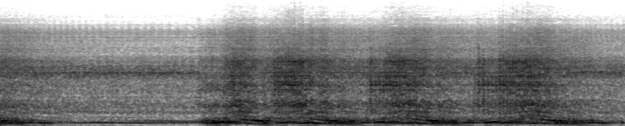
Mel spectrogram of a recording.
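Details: Engine knock that is absent at idle and appears as the revs rise, a dull, uneven knock on each rev. The broken chain guide was replaced but the knock remains; the source is unknown.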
